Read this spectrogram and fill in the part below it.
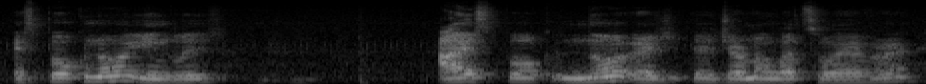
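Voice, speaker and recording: A young man with a Guatemalan accent, telling stories as an interview guest and often pausing to search for his words. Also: a little high, steady tone. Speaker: seminarian guest. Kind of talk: casual interview storytelling. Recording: distant from the mic.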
